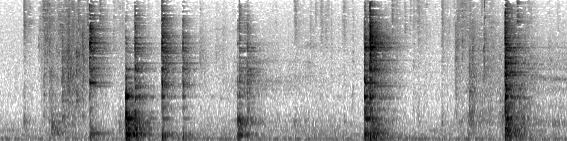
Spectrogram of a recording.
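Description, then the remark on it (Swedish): A metal strainer is knocked against a pot several times in uneven bursts, its bottom tapped to free quinoa stuck to it, sharp clanking taps with a faint metallic ring, no voices. “Knackar i botten på silen också så att jag får bort det som sitter fast.”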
